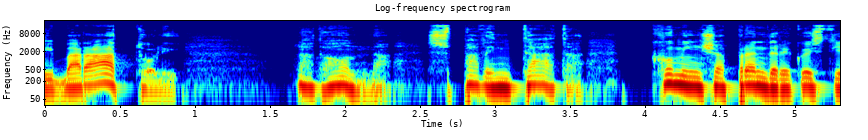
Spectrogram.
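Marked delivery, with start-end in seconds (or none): none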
